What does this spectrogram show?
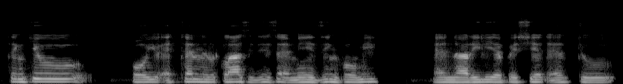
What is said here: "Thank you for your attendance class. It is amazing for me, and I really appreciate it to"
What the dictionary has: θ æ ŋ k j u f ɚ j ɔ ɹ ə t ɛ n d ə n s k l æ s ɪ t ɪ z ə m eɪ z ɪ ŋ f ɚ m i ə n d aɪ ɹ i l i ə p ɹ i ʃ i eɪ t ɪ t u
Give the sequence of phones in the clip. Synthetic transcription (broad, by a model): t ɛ ŋ k j u f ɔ j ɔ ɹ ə t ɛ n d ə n k l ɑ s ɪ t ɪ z ə m eɪ z ɪ ŋ f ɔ m i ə n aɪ ɹ i l i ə p ɹ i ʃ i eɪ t ɪ t u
